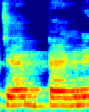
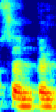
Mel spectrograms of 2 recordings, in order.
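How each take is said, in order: First: It starts with ch and sounds the g. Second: It starts with s and the g is silent. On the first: The speaker calls it wrong. "आप इसको ऐसे चैम्पैगने नहीं पढ़ते" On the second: The speaker calls it right. "इसको क्या पढ़ेंगे हम, सैम्पेन पढ़ेंगे"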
